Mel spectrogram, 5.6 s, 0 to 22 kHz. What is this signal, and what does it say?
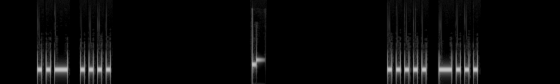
Morse code, heard as a keyed tone, about 28 wpm, 700 Hz. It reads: U H 5 B
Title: Two Challenging Letter-Number Combinations 28wpm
